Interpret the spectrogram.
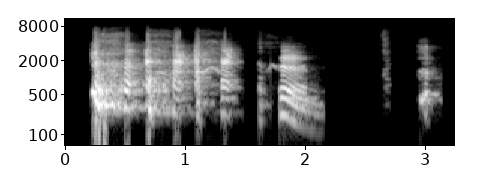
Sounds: Throat clearing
